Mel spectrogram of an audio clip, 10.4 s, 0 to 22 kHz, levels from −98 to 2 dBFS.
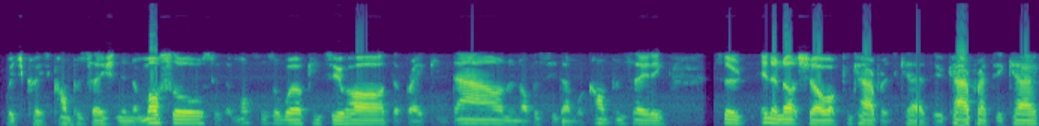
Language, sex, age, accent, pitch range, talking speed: English, male, 20-39, British, 95-115 Hz, 185 wpm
